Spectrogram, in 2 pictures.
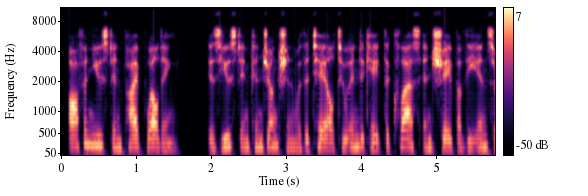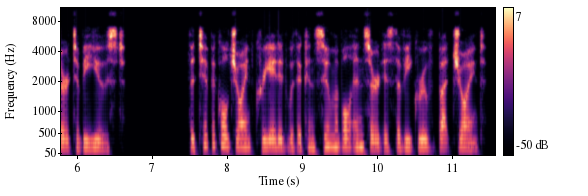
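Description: Calm, even, and measured, a woman instructor narrates a scripted technical lesson in a slightly low voice that is very clear and clean. The recording is dry and close-miked, with no room sound and no echo.

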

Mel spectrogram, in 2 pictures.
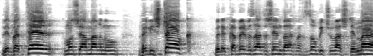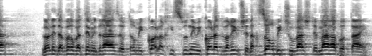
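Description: A man, a rabbi, giving a sermon in a synagogue, telling stories and voicing the people in them. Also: fairly high pitch. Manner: animated storytelling, acting out voices; rises to loud exhortation.

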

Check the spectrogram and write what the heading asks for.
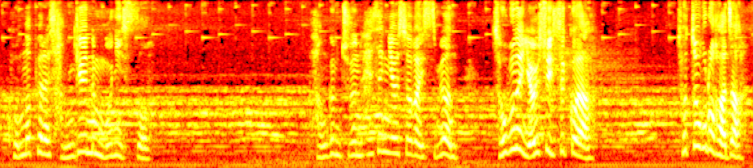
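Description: Woman voicing a gentle young man, game companion. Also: on the high side, lively intonation, a little fast, long pauses, close to an everyday voice. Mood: calm, urging. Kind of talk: reading game dialogue aloud in character. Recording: music behind the voice.

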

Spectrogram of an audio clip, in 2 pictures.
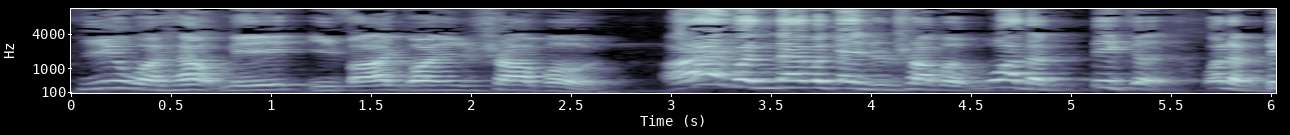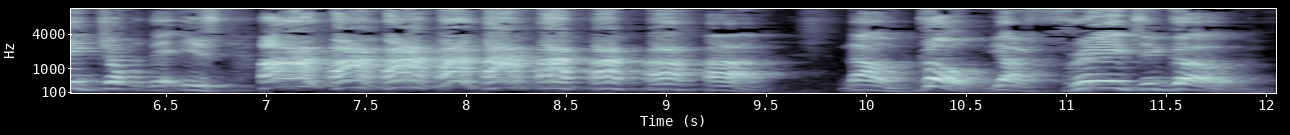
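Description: A man voicing a boastful, proud male lion king with a slow, booming, roaring delivery, in an echoey room. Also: expressive. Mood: mocking.

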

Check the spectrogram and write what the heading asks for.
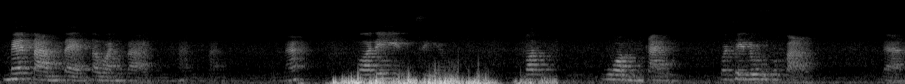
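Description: A woman teacher explaining classical verse to her class in plain talk, acting out the characters' thoughts. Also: medium pitch. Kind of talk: classroom lesson on Thai literature. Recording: distant, muffled, echoey, noisy.

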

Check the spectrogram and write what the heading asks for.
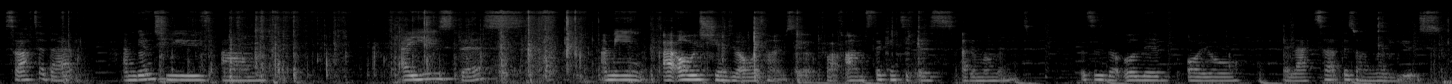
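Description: Slightly hoarse with a cold, a young woman guides viewers step by step through a casual hair tutorial, speaking a little slowly with a medium pitch and fairly even intonation. She says um a lot and restarts her sentences. It's recorded by a camera at desk distance in her echoey living room, soft music audible behind.

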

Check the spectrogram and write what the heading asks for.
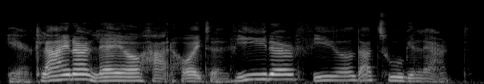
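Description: A woman whose first language is English, reading a children's picture book aloud with expressive storytelling. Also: fairly low pitch, slow pace, dull audio. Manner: expressive storytelling, with sound effects. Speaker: reader.

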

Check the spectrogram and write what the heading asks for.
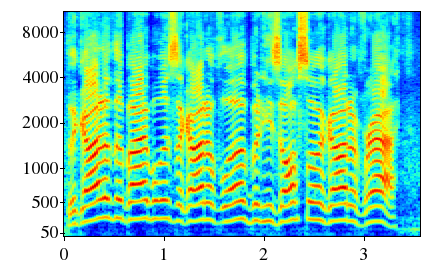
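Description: A man's voice: very high voice, fairly quick, fairly bright tone, slight background noise. A young man with a Southern US accent preaching outdoors, reading scripture steadily and then explaining it plainly. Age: young adult. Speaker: street preacher. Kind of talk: open-air street preaching and scripture reading. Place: outdoors on a town street.

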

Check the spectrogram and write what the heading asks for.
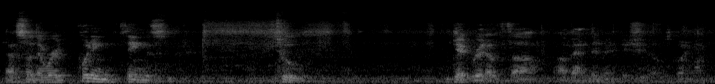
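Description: This middle-aged man's low voice moves at a moderate pace as he lectures on land history, emphatic and full of rhetorical questions. The recording comes from a far camera in an echoey classroom with a projector screen and a noisy background.

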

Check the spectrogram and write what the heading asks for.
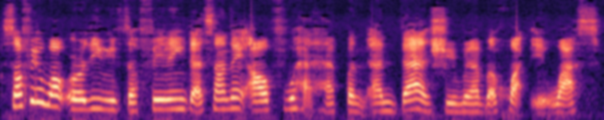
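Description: A woman narrating a children's story aloud in a gentle, expressive way. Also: medium pitch, moderate pace, no room sound, low-quality recording.

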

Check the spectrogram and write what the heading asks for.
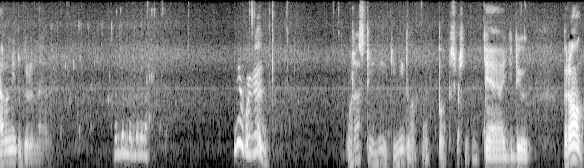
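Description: A man's voice: mid-range voice, darkish tone. A young man hosting a gaming channel, rambling and correcting himself as he comments on his play and talks to viewers.

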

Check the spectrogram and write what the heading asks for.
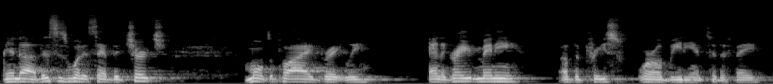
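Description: A man's voice: mid-range voice, steady tone, moderate pace. A man in his thirties preaching a sermon from a church pulpit, talking conversationally with asides and repeated phrases. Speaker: pastor. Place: church stage at a wooden pulpit. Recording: dull sound with long hall reverb.

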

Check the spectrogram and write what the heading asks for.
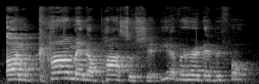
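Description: A young male preacher with a high, bright voice delivers an energetic sermon a little fast. He moves around, preaching in an animated, repetitive way with call-and-response questions. The room is indoors with a banner backdrop and sounds echoey.

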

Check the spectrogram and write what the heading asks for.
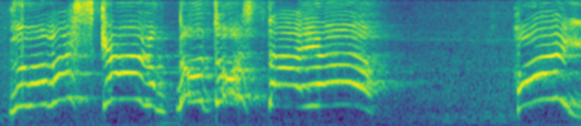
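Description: A woman playing a furious wife who loudly accuses another of stealing her husband, in a short film. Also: extremely high pitch, big pitch swings, brisk, background noise. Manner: loud, accusing, theatrical shouting. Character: furious wife confronting a suspected mistress.

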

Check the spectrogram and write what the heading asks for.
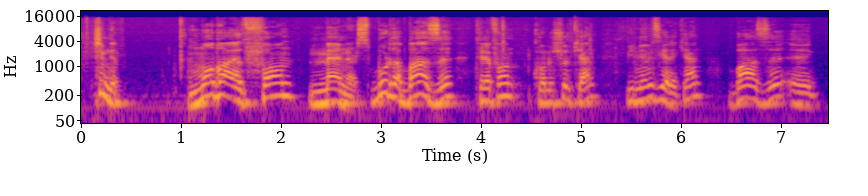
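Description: A man's voice: medium pitch, no echo. A man teaching an exam review lesson, reading out English phrases and translating each one while fondly addressing his student. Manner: animated intonation.

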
